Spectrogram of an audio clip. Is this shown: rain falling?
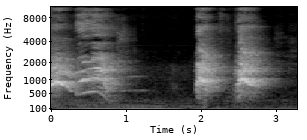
no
